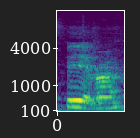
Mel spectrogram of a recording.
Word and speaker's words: Vera Wang: Vera, there we go, that's how you say it.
